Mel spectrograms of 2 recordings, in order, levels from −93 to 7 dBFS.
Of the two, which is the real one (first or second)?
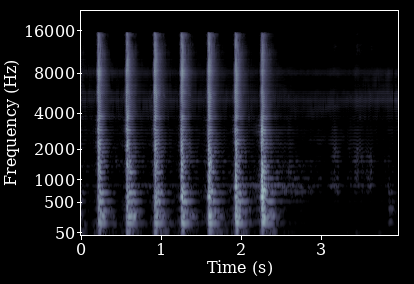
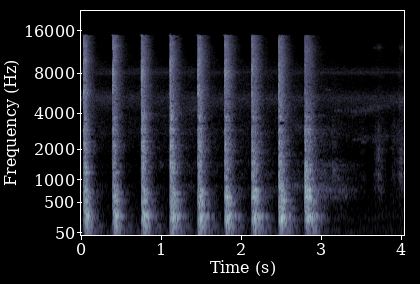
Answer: second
